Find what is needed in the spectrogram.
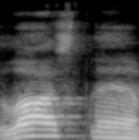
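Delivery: mock angry, mad-sounding voice. Retelling a dream where the dad snapped at the speaker: imitating an angry dad. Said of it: "all mad and".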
